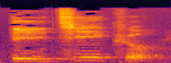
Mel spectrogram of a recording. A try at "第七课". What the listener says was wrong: 지금 띠 했거든요. 띠 하면 일성이 돼요. 띠. 예, 띠. 네, 반드시 내려와 줘야 됩니다. 띠. 치크.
